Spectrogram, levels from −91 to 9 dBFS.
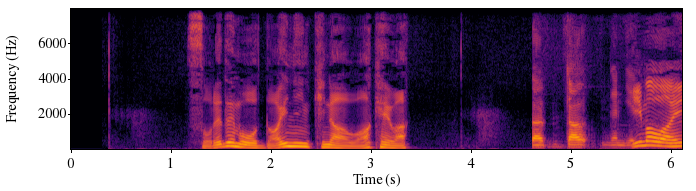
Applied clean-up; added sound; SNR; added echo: neural separator model SepFormer DNS4.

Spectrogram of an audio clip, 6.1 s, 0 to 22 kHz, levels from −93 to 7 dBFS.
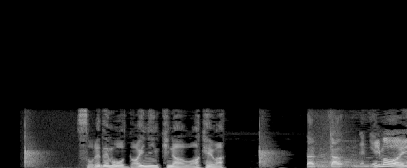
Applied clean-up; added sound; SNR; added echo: classical method Wiener filter.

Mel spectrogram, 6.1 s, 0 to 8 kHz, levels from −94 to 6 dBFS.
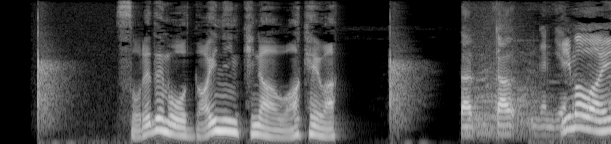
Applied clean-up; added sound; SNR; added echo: classical method log-MMSE.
